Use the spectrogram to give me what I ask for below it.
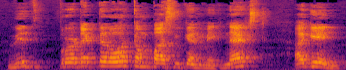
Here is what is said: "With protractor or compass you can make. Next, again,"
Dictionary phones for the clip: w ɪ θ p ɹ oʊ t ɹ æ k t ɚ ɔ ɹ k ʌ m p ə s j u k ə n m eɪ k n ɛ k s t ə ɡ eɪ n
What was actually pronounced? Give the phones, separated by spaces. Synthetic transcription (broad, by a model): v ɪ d p ɹ oʊ t ɛ k t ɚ ɔ ɹ k ʌ m p ə s j u k ə n m eɪ k n ɛ k s t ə ɡ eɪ n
